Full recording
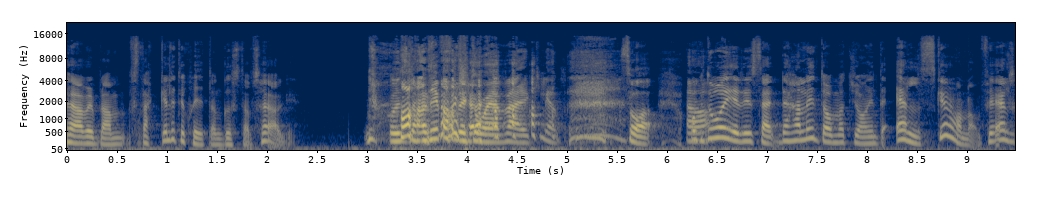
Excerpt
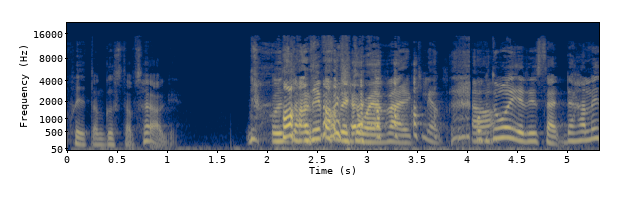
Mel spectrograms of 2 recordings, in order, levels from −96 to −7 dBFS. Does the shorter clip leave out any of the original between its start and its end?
yes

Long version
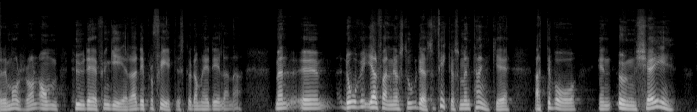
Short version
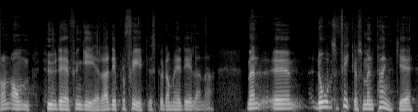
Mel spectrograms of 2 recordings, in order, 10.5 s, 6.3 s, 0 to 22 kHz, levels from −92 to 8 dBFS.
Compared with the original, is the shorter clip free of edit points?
no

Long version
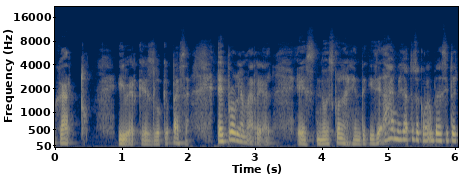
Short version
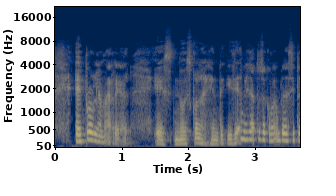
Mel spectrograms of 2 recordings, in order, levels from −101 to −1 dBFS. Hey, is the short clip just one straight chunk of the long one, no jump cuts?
no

